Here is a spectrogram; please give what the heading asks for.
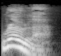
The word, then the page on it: roller: British English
